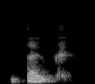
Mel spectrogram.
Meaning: 1. To thrust or push out; butt; poke 2. To retch or vomit
- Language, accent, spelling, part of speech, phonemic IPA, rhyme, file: English, Southern England, boke, verb, /bəʊk/, -əʊk, LL-Q1860 (eng)-boke.wav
